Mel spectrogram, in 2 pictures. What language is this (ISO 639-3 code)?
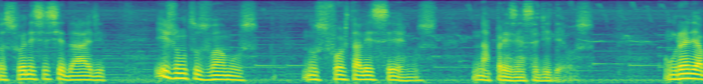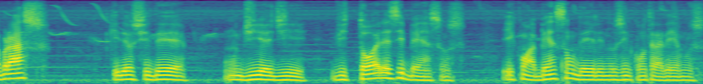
por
